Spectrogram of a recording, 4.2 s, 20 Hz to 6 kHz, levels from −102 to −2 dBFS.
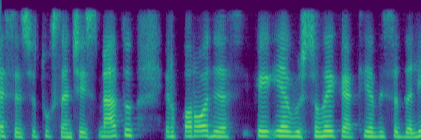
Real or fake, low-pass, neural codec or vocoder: fake; 5.4 kHz; codec, 16 kHz, about 1 kbps, DyCAST, with the encoder's durations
